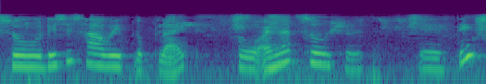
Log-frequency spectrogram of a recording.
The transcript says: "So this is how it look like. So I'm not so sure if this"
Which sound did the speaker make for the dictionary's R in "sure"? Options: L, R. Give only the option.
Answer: L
